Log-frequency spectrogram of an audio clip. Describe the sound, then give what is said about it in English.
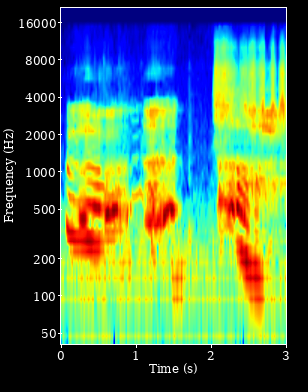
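A voice imitates a loud, drawn-out yawn in three voiced swells, each sliding downward in pitch, the last one breathy and groaning as it trails off. “You hear a loud yawn.”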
